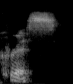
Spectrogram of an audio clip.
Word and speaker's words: Krzys: But it's a lot easier to say than it looks. It's pronounced Chris.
